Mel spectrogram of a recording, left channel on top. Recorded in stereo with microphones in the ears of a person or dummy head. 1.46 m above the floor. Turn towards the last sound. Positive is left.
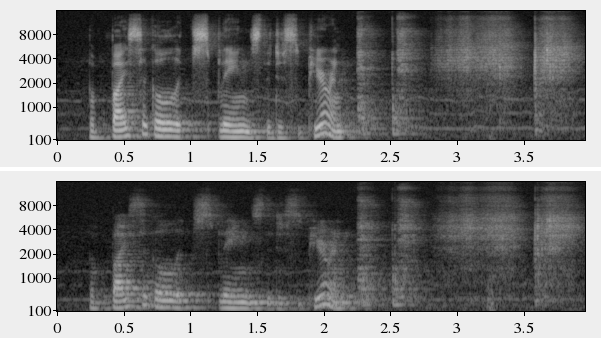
turn(degrees=35)  # may be behind; listen again after turning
